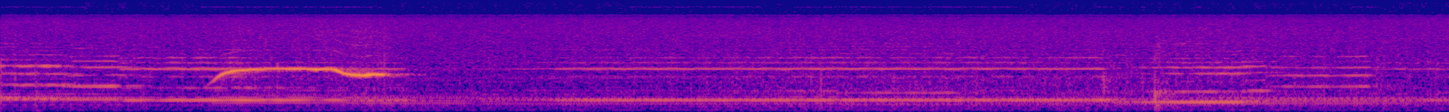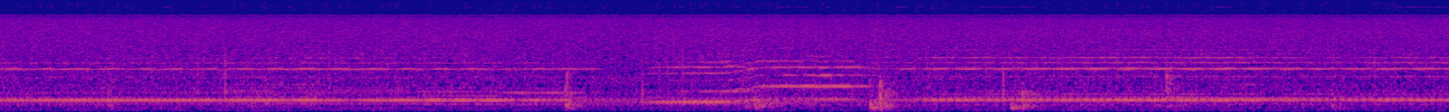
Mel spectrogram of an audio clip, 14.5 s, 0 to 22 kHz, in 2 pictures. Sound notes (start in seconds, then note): 1.0 whistles; 2.7 slow violin music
